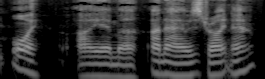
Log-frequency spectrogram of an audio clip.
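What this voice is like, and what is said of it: Put-on accent, almost Australian. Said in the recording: “The accent makes everything seem legit and classy. ... that's almost Australian what you're doing. ... how good this accent is.”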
